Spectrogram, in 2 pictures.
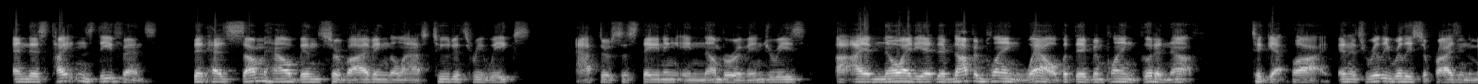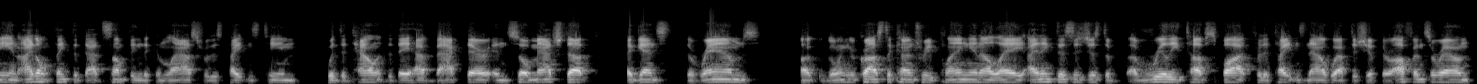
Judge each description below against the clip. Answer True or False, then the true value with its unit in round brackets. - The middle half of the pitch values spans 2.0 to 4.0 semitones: True (2.9 semitones)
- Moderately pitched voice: False (115 Hz)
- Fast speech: True (210 wpm)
